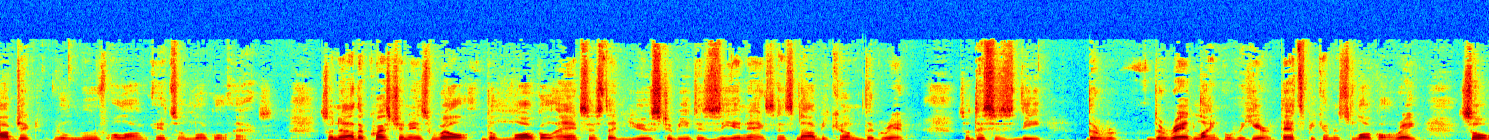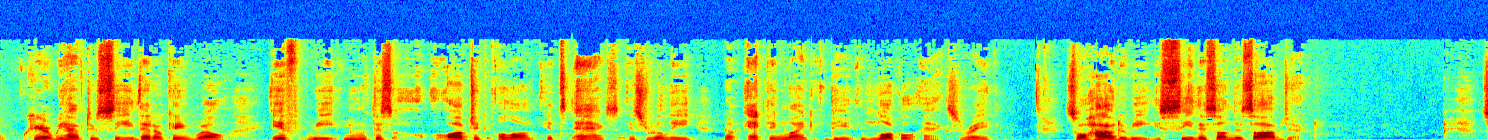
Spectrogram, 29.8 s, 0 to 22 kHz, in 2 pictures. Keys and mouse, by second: 19.8 click, 26.6 right click.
